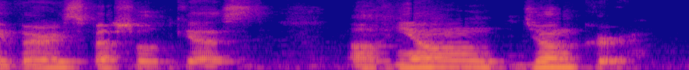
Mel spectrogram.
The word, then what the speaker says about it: Juncker: with me a very special guest of young juncker how are you really good thank you and congratulations on the pronunciation of my name so we are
